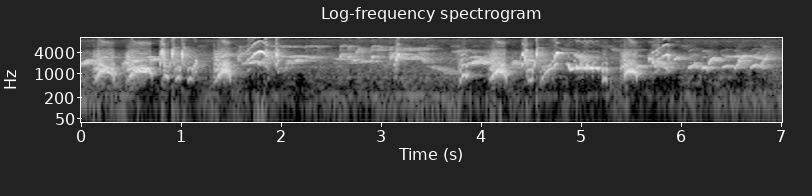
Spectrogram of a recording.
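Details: A magpie-robin, said never to have sung, breaks into full song after hearing recorded magpie-robin song. Rich, rapid, continuous phrases mix fluty whistles, steep slurred sweeps and chattering notes with hardly a pause.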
